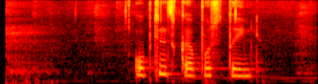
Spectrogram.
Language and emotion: Russian, neutral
